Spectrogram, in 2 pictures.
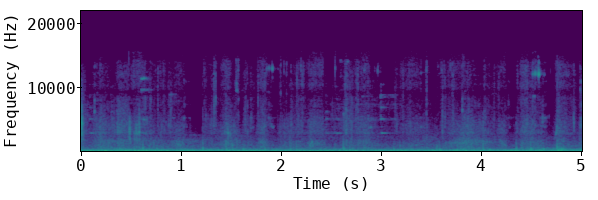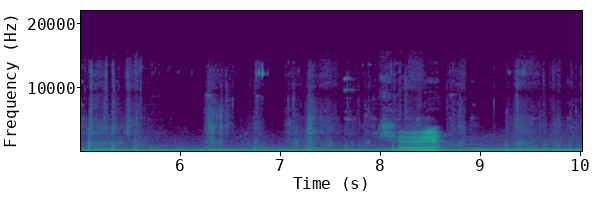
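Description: Footsteps crunch slowly over debris on a hard floor.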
